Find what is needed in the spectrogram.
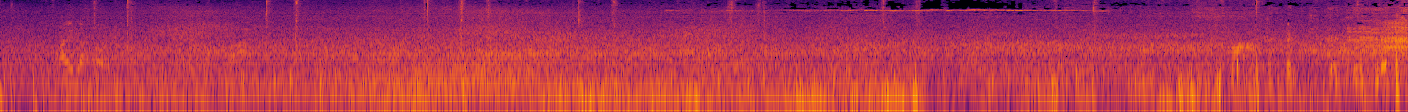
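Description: City street traffic noise with wind buffeting the microphone. A thin, high steady tone sounds for about four seconds in the middle.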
